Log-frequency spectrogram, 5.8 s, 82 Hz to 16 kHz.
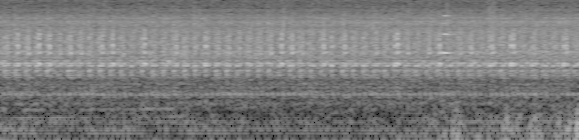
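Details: Rover 25 1.4 K-Series cold start before servicing: cold idle with hollow, uneven knock about eighty a minute in the engine's mid tones; suspected piston slap, unconfirmed; background squeak is a door or gate.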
